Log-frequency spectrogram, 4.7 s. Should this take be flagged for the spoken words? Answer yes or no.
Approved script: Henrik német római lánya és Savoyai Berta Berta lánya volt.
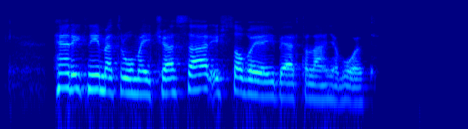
yes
